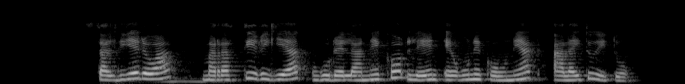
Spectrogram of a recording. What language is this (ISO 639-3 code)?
eus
